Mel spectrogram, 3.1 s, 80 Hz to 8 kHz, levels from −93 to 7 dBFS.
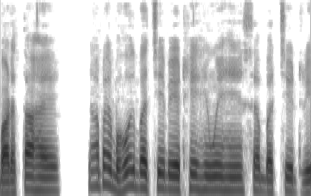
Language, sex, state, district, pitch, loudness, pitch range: Hindi, male, Bihar, Araria, 150 Hz, -20 LUFS, 140-165 Hz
